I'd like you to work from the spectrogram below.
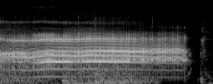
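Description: A person's voice imitates an anime scream: one loud, sustained, high-pitched wail lasting almost two seconds, then cut off abruptly, followed by a brief faint breath.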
